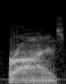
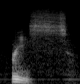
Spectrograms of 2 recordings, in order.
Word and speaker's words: Fries: lurine Lauren free um it's not fries because when you have the I and the E right there in German he pronounced the E now if it would have been e i you would have pronounced the long i but you pronounced the long e in this instance in German because it's free okay so Lawrence F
